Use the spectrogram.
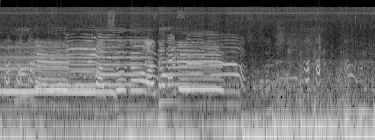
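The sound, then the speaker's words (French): Crowd hubbub rises from behind a festival main stage, with loud sustained tonal sounds over a rumbling bed, then giving way to a noisier mix of chatter and voices. “Eh oui, dans le fond, on entend le fond de la scène. Le chahut.”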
